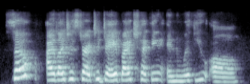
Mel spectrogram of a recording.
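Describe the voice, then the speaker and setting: A woman playing a firm, stern doctor who leads group therapy in a staged play reading, questioning in a measured way. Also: sits high, a little mellow, natural voice. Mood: composed.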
